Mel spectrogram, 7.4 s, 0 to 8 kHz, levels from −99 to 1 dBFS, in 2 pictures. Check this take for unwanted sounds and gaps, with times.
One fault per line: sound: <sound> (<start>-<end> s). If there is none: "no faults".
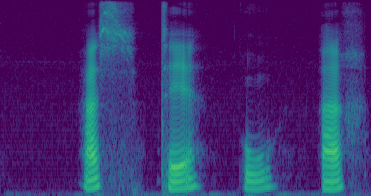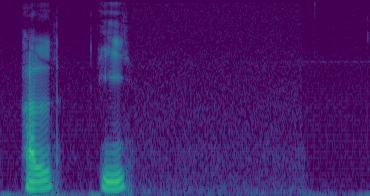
no faults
